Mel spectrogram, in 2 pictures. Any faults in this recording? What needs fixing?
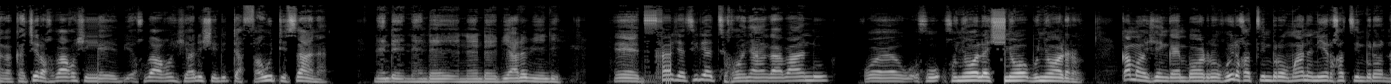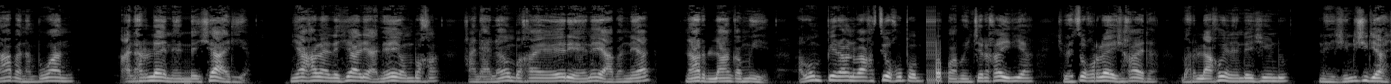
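Bluetooth stutter at 0.90, 6.42–6.71 (between "nende bialo bindi ne" and "chino chikhonyanga abandu khunyola"), 9.97, 15.76 and 23.19–23.40 s: late packets made the receiver repeat its last slice, up to about 200 ms lost, with a buzzing repeat and a skip forward, unlike a plain dropout gap. Keeping the transmitter close and clear of 2.4 GHz interference would prevent it.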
